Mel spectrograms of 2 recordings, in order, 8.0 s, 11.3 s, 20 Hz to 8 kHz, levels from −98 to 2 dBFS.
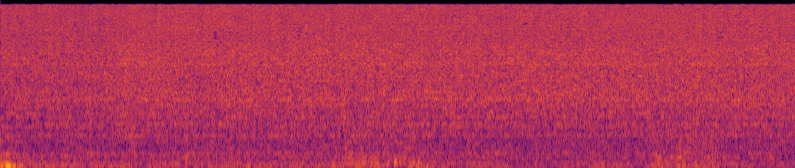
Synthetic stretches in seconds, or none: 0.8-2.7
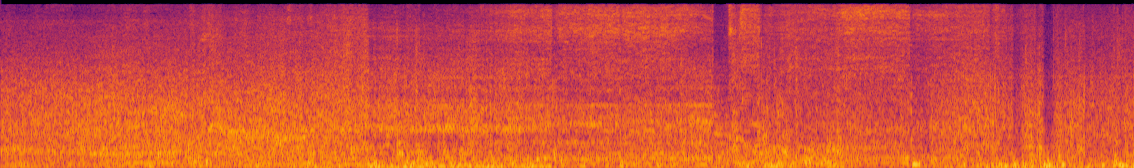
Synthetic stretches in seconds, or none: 0.0-2.3; 3.2-11.3

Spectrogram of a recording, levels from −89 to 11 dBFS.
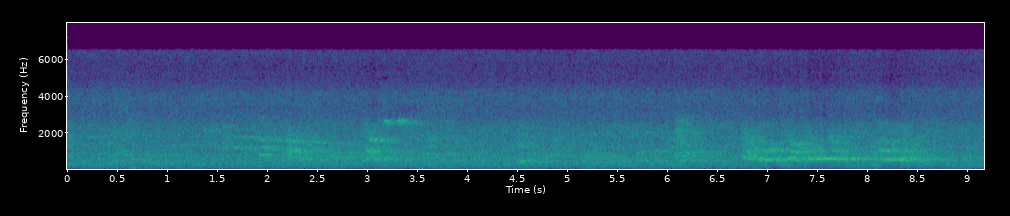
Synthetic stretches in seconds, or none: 0.0-2.0; 3.3-3.9; 5.1-9.2

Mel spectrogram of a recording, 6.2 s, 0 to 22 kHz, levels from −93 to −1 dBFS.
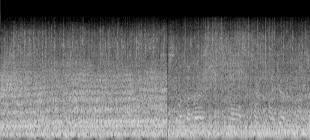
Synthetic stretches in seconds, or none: none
